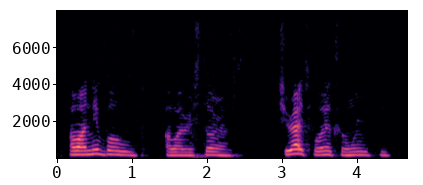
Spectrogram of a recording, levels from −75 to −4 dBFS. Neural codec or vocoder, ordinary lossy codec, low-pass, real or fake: none; none; none; real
